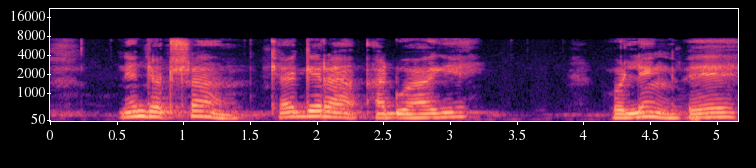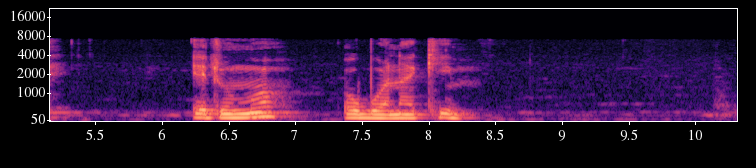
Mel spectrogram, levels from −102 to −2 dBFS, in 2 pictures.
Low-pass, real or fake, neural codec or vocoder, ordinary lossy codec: 7.2 kHz; real; none; none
